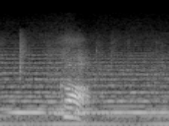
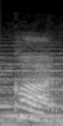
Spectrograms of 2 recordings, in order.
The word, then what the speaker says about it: car: ஒரு எக்ஸாம்பிளுக்கு நாங்க பார்க்க போறோம்னு சொன்னா கா. கா ஏ vowel கா, not car.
